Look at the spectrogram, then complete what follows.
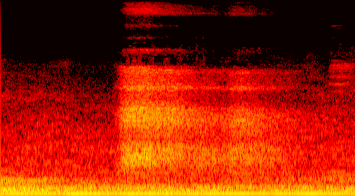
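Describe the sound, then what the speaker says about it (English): A single deep breath drawn in and slowly released, close and soft, rising as an airy hiss partway through and fading over a low background rumble. "Just take a deep breath."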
